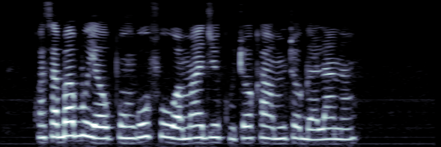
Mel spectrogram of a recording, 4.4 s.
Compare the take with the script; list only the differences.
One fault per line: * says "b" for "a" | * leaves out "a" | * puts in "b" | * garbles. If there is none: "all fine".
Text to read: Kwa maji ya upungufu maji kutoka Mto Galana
* says "sababu" for "maji"
* puts in "wa"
